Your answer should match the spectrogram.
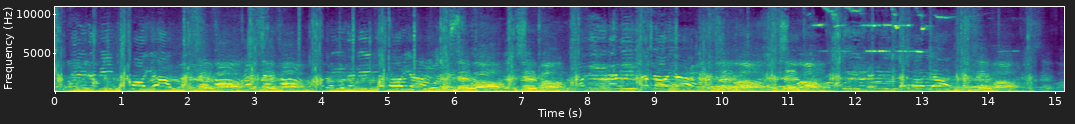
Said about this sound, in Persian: بازنشستگان تامین اجتماعی در شوش نیز در مقابل اداره تامین اجتماعی این شهر، در عراق در مقابل استانداری مرکزی و در تهران در مقابل سازمان برنامه و بودجه گرد آمدند. شعار تجمع کنندگان در تهران را می‌شنویم.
